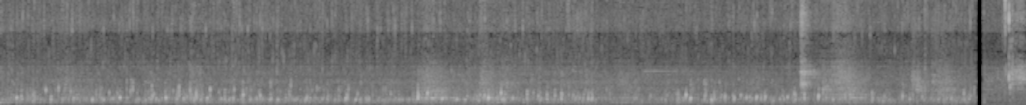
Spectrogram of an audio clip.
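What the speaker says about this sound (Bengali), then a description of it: "ঝোল ফুটছে, কিছুক্ষণ হবে, এখনো মাংস সেদ্ধ হয়নি" A pot of mutton curry bubbles continuously at a low, steady simmer, thick popping and gurgling close by with no voices.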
